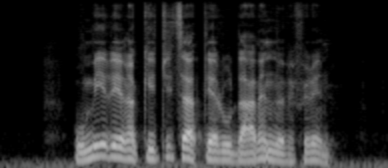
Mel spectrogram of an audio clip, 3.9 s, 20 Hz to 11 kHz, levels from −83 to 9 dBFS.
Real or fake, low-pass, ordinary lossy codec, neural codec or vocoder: fake; none; none; autoencoder, 22.05 kHz, a latent of 192 numbers a frame, VITS, trained on many speakers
